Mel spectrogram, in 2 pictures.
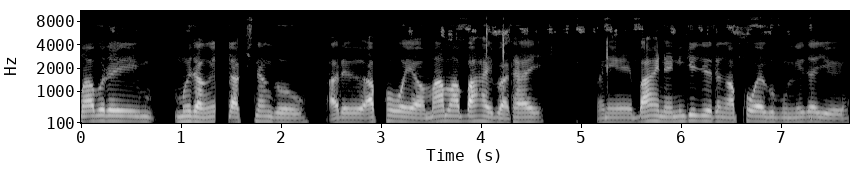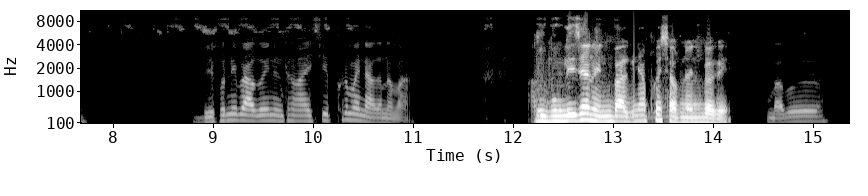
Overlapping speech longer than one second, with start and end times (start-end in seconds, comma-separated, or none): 12.2-13.9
